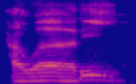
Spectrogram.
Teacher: Tak boleh hawari, ri, tak masuk ya. Kena masuk ya dan tahan pada huruf ya sebab ada sabdu. Hawari. Kemudian panjangkan dua harakat. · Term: mat tamkin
